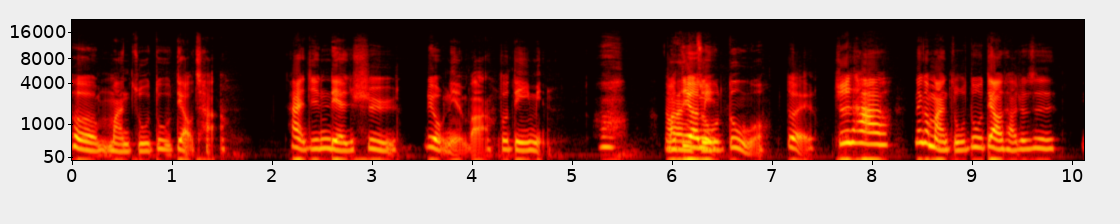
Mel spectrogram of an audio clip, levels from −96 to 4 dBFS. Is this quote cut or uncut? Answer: uncut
